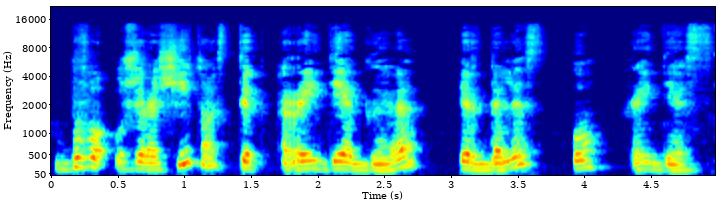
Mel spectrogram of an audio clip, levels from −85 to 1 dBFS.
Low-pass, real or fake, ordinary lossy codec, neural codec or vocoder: 14.4 kHz; real; MP3, 64 kbps; none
